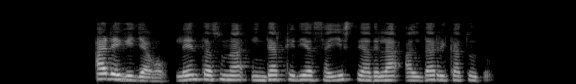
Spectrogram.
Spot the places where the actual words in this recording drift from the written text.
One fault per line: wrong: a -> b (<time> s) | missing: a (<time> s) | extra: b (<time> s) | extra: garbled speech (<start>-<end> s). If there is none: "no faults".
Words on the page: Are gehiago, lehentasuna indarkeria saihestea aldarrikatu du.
extra: dela (3.8 s)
